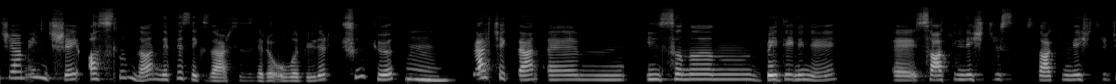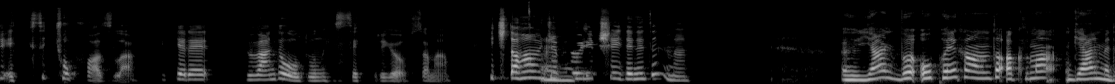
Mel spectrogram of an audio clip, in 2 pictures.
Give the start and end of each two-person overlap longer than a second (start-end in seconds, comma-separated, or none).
none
